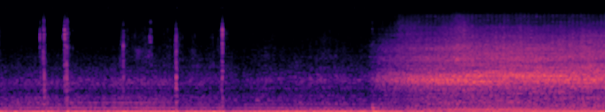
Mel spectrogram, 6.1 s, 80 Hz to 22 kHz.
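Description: The engine of an abandoned 1967 car idles with a deep, steady rumble, a few light metallic clinks early on, then a louder hissing rush joins the running motor partway through.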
